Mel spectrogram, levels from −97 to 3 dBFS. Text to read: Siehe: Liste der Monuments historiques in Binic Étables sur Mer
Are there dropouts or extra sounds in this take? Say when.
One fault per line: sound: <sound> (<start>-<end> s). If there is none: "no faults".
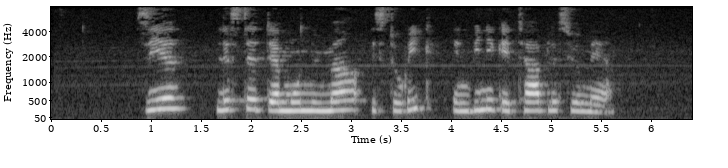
no faults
